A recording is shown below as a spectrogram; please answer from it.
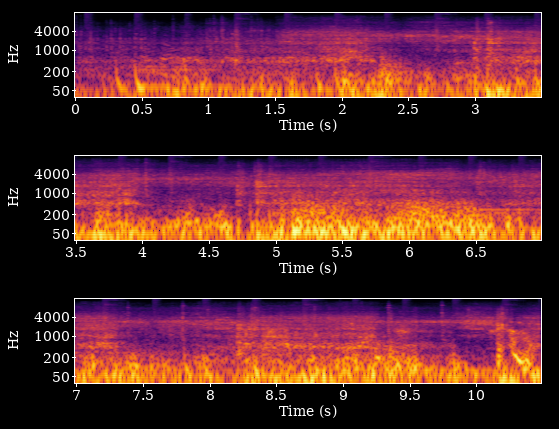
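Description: A BMX bike ridden fast over a dirt jump line: wind rushing over a bike-mounted microphone and tyres rolling on packed dirt, with faint, regular ticking from the bike.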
